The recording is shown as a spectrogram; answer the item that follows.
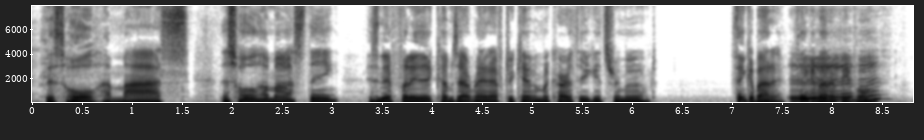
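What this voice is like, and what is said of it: Imitates another person's voice. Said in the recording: “my Trump impression. It's really good.”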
